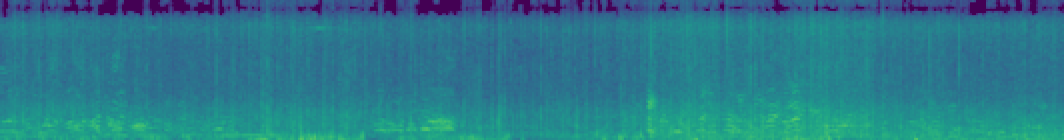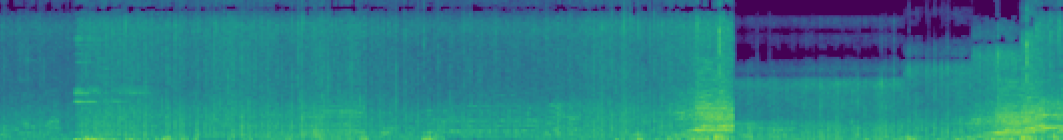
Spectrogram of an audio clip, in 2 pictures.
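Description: Young men shout and call out to each other at a distance outdoors.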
